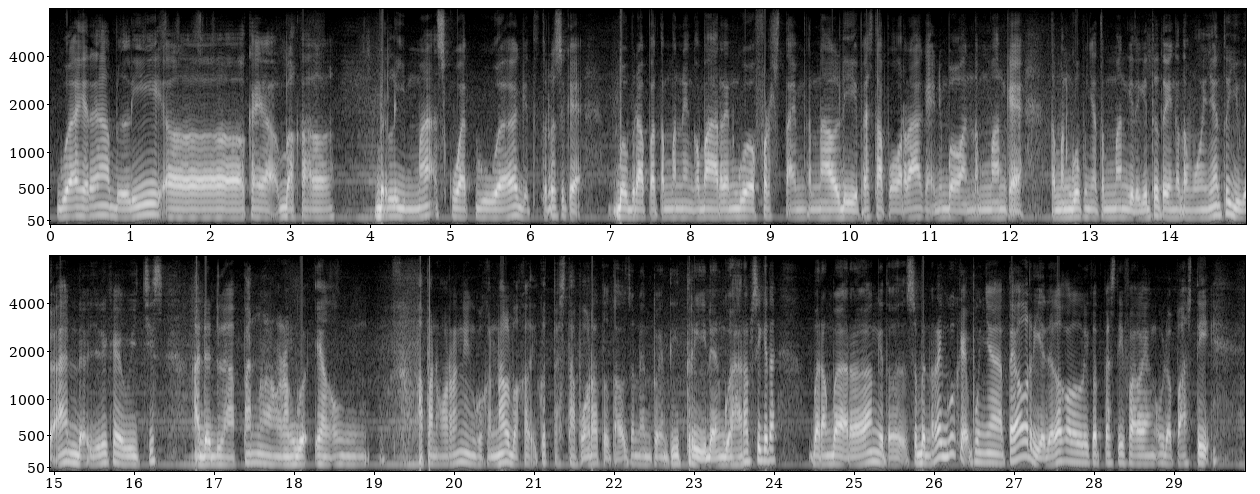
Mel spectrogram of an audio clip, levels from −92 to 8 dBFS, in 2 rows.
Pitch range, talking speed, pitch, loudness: 105-115 Hz, 160 wpm, 110 Hz, -15 LUFS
